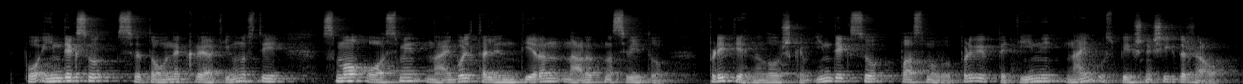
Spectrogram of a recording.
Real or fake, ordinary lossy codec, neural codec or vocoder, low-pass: real; none; none; 14.4 kHz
